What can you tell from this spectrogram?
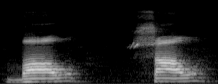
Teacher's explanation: També apareix la O oberta quan forma part del diftong OU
